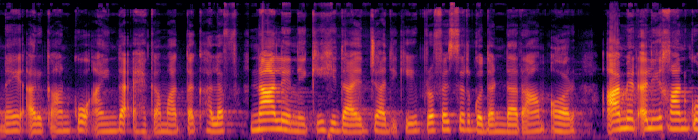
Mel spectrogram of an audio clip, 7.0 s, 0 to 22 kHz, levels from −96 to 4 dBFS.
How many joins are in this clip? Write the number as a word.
two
